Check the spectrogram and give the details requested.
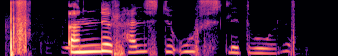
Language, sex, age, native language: Icelandic, female, 9, Icelandic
